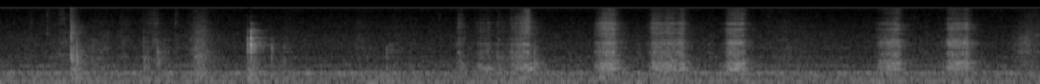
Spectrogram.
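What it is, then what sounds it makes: Basswood carving blank being pared. A long flat chisel scrapes and pares along a solid basswood carving blank, a Santa figure held in the hand. Short, dry, bright rasping strokes come one after another with brief pauses between them, over a faint steady background hum.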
